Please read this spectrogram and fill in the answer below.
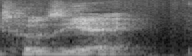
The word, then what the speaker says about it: Tozer: Okay, we know how to pronounce Tozer. Is it Towser? – Most people say Tozer. – Yes. Oh. I'm with most people, but I'm not right. – But it can also be Tozier.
